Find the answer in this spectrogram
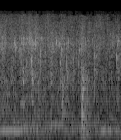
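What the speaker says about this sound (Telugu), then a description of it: "ఆనియన్ పచ్చిమిర్చి కొంచెం ఫ్రై అయ్యాక" Onion and green chili frying in oil in a pan, a steady close hiss of sizzling with a brief stir partway through, no voices.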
